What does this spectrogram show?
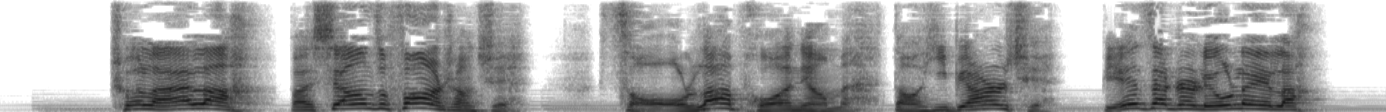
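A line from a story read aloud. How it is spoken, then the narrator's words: Shouting. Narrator (Chinese): 民警在大门口喊道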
